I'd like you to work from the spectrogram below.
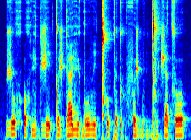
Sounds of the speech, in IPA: ʒuxʔoxvʲɵk ʒiʔtʊʒ ɡævʲʊ ɡuβi ǀʰukɾɵtuk fɵʒbɵɡɡ͡ǀit͡ʃæ t͡sʊ

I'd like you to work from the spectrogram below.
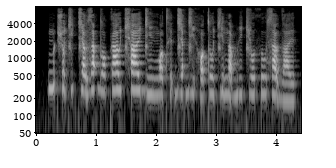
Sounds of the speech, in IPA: mɪ˦ʔʃɔ̰˦˨t͡ɕɪ˦ʔt͡ɕa̰˦˨ʊ̯ zä˦ʔdɔ˨ ka˦ʊ̯t͡ɕʰa˦ɪ̯ d͡ʑĩ˨ŋɔ̰˦˨ tʰɪ˦ʔd͡ʑä˦ʔd͡ʑḭ˦˨hɔ̰˦˨ to˦t͡ɕḭ˦˨nä̰˦˨ bi˦t͡ɕo˦ θu˦sʰa̰˦˨ʊ̯da˨ɪ̯

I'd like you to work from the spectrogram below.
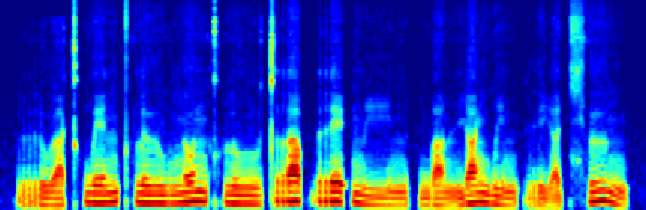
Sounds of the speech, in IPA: ru˩˦a̯ kʰwe˦˥npʰlɯː˧w no˥˩nkʰluː˧ tra˥˩p̚re˥˩ʔmi˧n | wa˨˩nja˥˩ŋwi˨˩npri˩˦a̯ t͡ɕʰɯ˥˩ŋ

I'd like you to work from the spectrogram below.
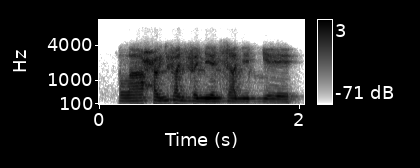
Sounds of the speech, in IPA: lˠa ħɯlʲvalʲvɛlʲ ɛlʲzalʲelʲ ʎe

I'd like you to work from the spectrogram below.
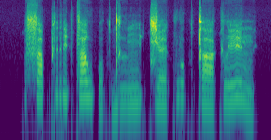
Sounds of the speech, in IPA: sa˥˩p̚kri˥˩ʔta˥˩wʔo˨˩k̚ dɯː˧ŋi˦˥ʔt͡ɕɛː˧kwo˥˩k̚ taː˧kle˥˩n

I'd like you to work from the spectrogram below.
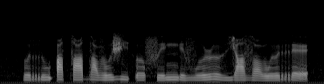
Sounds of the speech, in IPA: ʊruʔi tˤɵ dˤeβʊʒi ʔɤfeŋe vʊɹɵ ɣizˤɵ wɵrɛ

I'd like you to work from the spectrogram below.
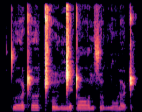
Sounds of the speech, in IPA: tʷɤːʈʰɤː ǁʰõnŋ͡ǁe ʈɔːnsõn ðˤõɽɤʈ

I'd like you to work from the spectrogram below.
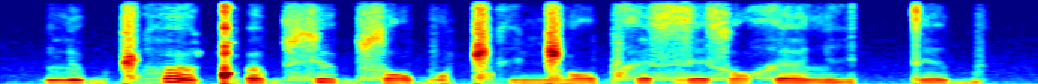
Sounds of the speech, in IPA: lybǁʰœǃʼœb syb sɔbɔ ǁʰiŋ͡ǁɔbxɛszes ɔxɛ litːeb

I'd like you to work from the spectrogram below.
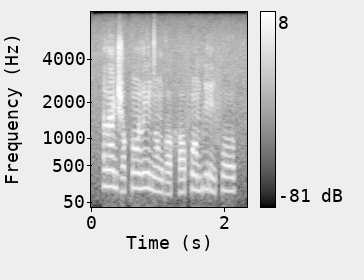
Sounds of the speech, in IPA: lã˦d͡ʒɔ˧ kɔ̃˦lĩ˦dɔ̃˧ ɡɔ˨hɔ˧fɔ̃˦bi˦ ɾi˧fo˦

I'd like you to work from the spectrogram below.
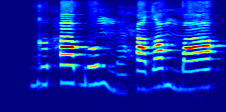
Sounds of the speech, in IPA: ɡɯ˧hɑ˥bo˧˥ mːæ̤˩ħo˩˧dˤu˧˥ mːɑ˧˥

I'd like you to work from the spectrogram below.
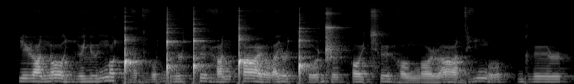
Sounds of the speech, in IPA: i˧ɭɑ˧ nɔː˥˩ʎøː˧lʲ o˩˥y̯ŋɔ˥ ɡ͡ǃɑ˩dʱo˩˥ɡ͡ǃø˧ɹǃʰø˥˩ ɦɑ˧nǃɑː˥˩y̯lˠi˥˩ɹ ǃʰo˩˥ɖ͡ʐɵ˩˥ pʰɔ˧y̯t͡sʰø˥˩ ɦɔ˩u̯ŋɔː˩ ɭɑː˥˩ dʱi˥ŋo˩˥ | ɡʱøː˧ɹ

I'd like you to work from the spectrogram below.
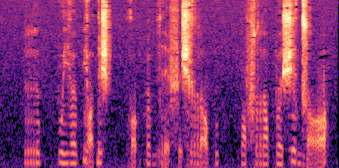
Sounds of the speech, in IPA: rupːujɵpjɔ̰ ɗɨʃkːɔ̰k͡pɵ brḛfḛʃrɔ̰pu pːɔfrɔpɵʃɨ d͡zɔ̰

